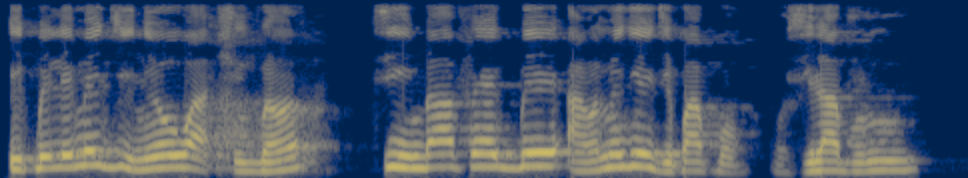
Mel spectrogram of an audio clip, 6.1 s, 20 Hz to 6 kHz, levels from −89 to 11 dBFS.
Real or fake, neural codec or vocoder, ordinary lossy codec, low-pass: real; none; none; 5.4 kHz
